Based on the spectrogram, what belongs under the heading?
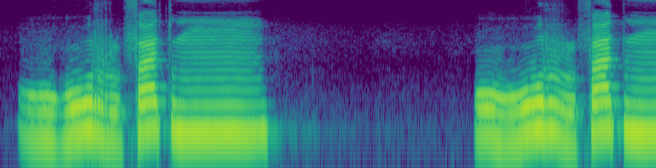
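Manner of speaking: شرب and غرفتم slow, each ra thickened; Urdu: آہستہ تکرار، را پُر; slow heavy ra. Shown as a demonstration. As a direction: practice repetition, drawing out every ra. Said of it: "دہرائیے اور practice کیجیے".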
